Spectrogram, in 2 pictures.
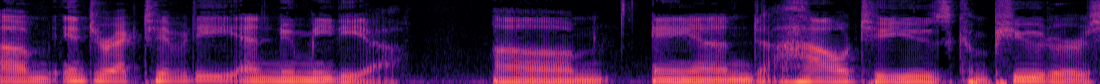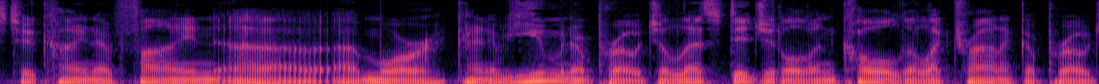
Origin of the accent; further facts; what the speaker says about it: San Francisco, California, United States; I'm from San Francisco, yes.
